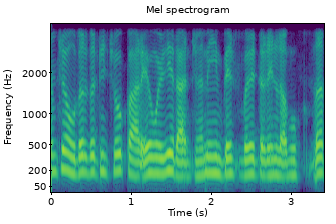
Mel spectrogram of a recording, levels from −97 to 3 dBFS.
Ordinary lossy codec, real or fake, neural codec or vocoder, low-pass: none; fake; autoencoder, 44.1 kHz, a latent of 192 numbers a frame, MeloTTS; 3.6 kHz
